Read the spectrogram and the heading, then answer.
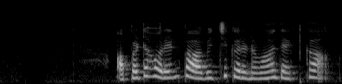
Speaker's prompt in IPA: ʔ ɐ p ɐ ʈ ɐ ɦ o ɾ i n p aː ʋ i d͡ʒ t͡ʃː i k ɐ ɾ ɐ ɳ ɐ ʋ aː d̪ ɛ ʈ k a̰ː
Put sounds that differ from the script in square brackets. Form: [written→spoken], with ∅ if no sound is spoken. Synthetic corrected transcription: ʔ ɐ p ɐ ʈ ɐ ɦ o ɾ [i→e] n p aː ʋ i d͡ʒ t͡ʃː i k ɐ ɾ ɐ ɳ ɐ ʋ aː d̪ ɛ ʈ k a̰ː

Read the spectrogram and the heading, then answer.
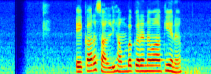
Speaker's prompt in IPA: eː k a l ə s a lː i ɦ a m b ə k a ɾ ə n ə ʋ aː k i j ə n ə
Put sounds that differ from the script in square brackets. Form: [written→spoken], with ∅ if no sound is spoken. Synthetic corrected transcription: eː k a [l→ɾ] ə s a lː i ɦ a m b ə k [a→ə] ɾ ə n ə ʋ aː k i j ə n ə

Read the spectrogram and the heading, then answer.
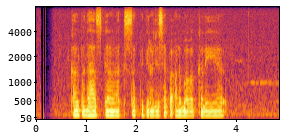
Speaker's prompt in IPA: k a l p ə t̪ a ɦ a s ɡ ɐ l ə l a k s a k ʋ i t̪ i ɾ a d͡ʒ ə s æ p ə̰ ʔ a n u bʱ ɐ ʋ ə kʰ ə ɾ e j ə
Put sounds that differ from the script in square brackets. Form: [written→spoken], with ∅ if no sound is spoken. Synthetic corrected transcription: k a l p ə [t̪→d̪] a ɦ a s ɡ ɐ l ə l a k s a k ʋ i t̪ i ɾ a d͡ʒ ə s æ p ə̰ ʔ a n u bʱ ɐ ʋ ə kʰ ə [ɾ→l] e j ə

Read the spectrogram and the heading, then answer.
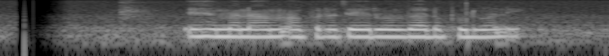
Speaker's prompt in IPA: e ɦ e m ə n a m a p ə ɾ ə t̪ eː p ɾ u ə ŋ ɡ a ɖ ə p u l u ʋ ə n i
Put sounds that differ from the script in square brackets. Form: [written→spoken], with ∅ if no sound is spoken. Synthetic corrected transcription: e ɦ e m ə n a m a p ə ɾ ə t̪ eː [p→∅] ɾ u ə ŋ ɡ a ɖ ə p u l u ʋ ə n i

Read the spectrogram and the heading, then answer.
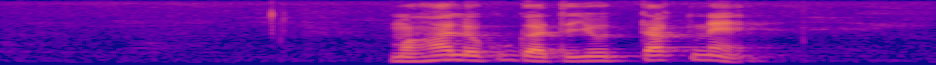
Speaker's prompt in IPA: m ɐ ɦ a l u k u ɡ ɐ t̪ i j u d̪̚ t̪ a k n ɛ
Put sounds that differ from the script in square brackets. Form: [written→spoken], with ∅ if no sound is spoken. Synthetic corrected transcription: m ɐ ɦ a l [u→o] k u ɡ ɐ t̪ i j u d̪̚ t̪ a k n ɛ

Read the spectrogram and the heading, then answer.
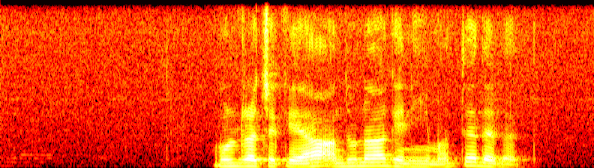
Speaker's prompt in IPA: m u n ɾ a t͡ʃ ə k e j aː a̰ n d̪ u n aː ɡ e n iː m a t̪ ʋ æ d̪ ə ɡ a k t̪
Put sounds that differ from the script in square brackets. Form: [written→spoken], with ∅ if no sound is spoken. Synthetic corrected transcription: m u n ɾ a t͡ʃ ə k e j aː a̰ n d̪ u n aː ɡ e n iː m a t̪ ʋ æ d̪ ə ɡ a [k→∅] t̪

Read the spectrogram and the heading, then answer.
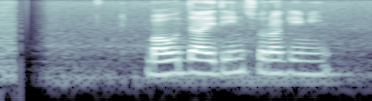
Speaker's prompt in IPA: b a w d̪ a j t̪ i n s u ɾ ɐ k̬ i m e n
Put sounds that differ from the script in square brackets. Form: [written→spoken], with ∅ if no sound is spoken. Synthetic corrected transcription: b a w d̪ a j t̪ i n s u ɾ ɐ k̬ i m [e→i] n

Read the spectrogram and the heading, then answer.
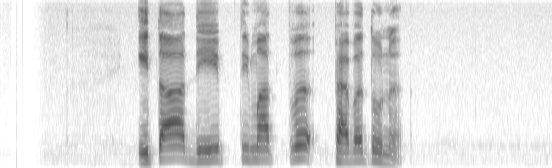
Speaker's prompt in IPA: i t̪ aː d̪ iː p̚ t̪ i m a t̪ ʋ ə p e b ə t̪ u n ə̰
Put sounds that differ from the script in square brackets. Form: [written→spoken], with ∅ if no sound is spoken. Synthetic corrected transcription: i t̪ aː d̪ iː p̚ t̪ i m a t̪ ʋ ə p [e→æ] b ə t̪ u n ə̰

